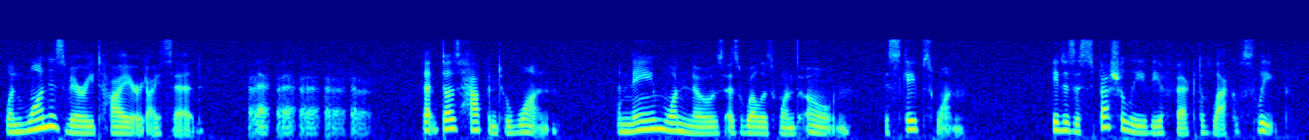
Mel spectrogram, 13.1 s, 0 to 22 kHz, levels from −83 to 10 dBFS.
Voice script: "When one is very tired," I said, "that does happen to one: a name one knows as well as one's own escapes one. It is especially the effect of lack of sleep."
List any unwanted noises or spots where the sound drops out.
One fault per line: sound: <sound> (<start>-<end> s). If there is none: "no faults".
sound: laugh (2.5-3.7 s)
